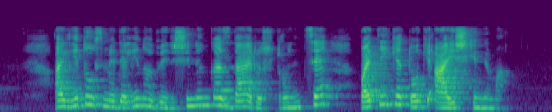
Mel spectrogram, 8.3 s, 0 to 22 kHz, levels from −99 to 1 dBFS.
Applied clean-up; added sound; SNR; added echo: none; none; none; none.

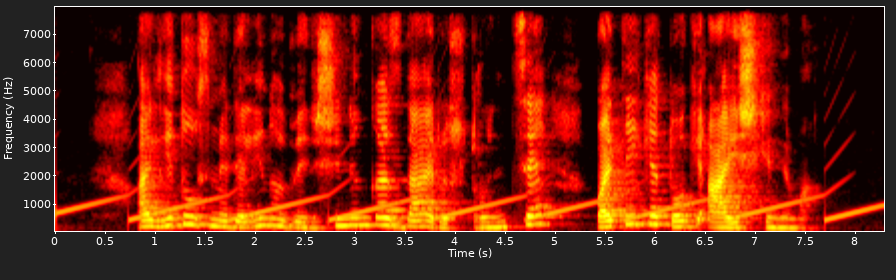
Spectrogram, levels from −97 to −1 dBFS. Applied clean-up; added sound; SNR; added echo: none; Alarm; 13 dB; none.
